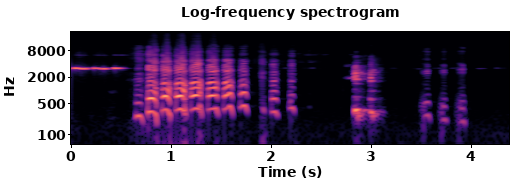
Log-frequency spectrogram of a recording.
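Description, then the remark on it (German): A voice imitates a smoke detector alarm: a steady high whistle, then a rapid run of sharp, harmonic chirping pulses that trail off into a few scattered, fainter bursts. Fairly loud. “Manchmal habe ich als Lieblingsgeräusch einen Rauchmelder.”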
